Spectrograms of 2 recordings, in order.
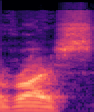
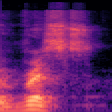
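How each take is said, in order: First: The vowel is long, like 'Rice'. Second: The vowel is short, like 'Riss'. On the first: Another channel said it this way. "I heard another channel say Rice" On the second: This is how the speaker used to say it. "I used to say Riss"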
